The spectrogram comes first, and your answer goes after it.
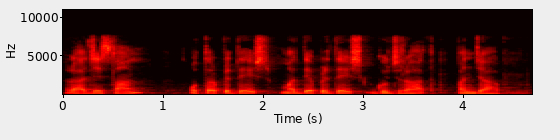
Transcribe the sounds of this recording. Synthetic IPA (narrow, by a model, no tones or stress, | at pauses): ɾaːd͡ʒəst̪ʰaːn | ʊt̪ːəɾpɾəd̪eːʃməd̪ʱjəpɾəd̪eːʃɡʊd͡ʒɾaːt̪pə̃ɲd͡ʒaːb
